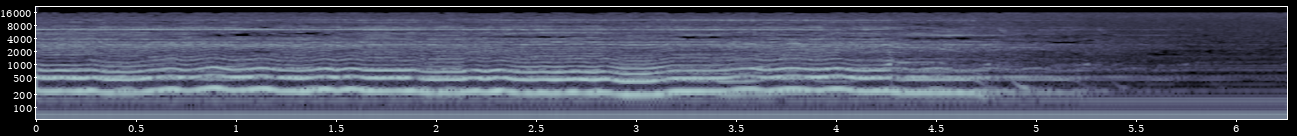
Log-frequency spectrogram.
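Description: A man chants in a wavering voice through a microphone and loudspeakers.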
